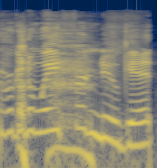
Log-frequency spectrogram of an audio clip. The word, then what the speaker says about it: Nougat: So, we were going to wait for Nougat, pronounced Nougat, uh, which is allegedly coming out maybe this week, maybe six.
